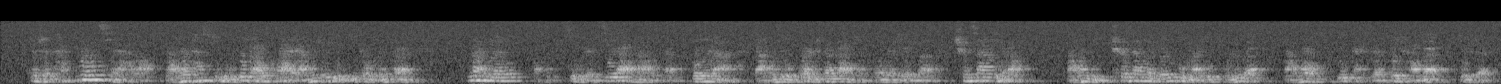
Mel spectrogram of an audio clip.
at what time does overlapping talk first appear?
none

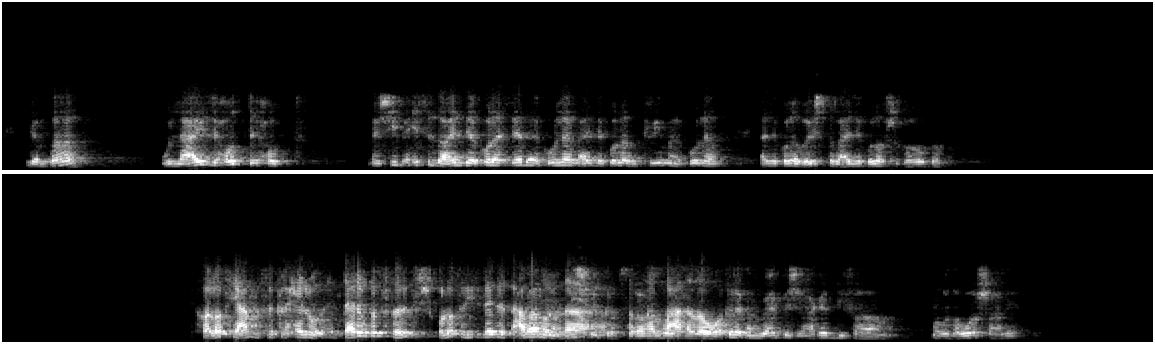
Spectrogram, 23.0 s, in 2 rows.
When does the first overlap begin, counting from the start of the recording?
17 s

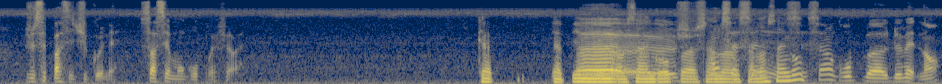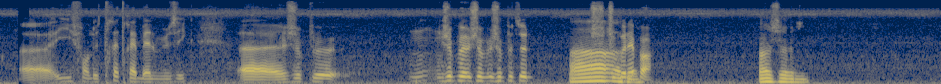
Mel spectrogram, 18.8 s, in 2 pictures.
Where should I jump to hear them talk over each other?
6 s

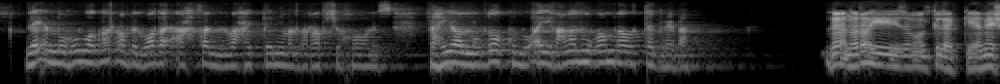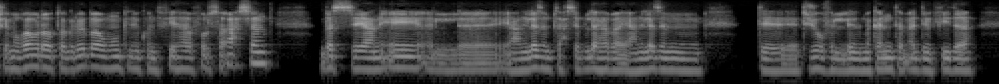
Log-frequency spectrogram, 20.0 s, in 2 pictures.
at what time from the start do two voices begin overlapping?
none

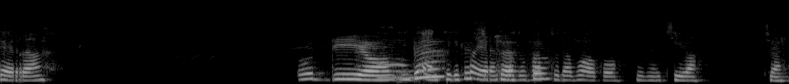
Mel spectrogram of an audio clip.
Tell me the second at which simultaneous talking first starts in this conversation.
4 s

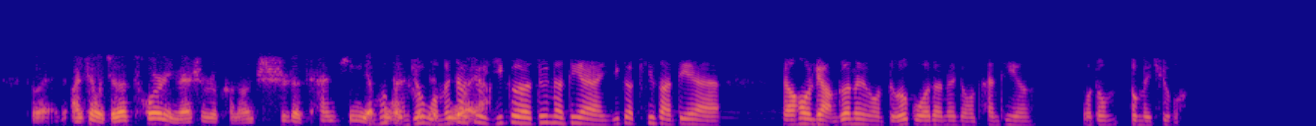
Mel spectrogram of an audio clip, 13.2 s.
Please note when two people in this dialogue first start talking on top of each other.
4 s

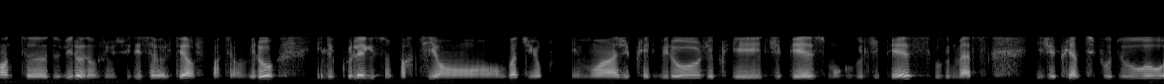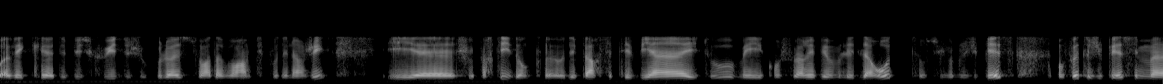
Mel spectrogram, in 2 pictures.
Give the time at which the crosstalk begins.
none

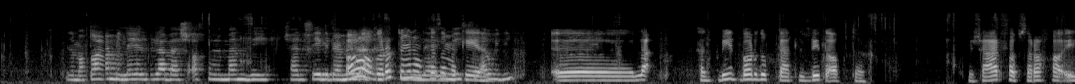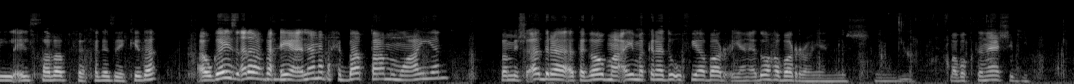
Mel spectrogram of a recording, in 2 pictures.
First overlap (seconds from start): 3 s

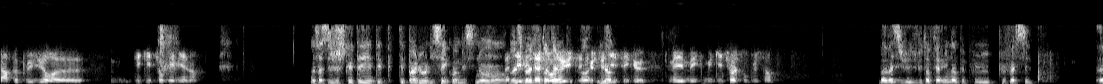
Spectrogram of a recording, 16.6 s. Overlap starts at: 8 s

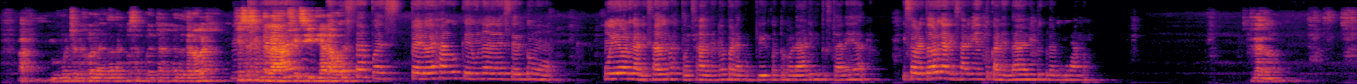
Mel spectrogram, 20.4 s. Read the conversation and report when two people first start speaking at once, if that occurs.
4 s

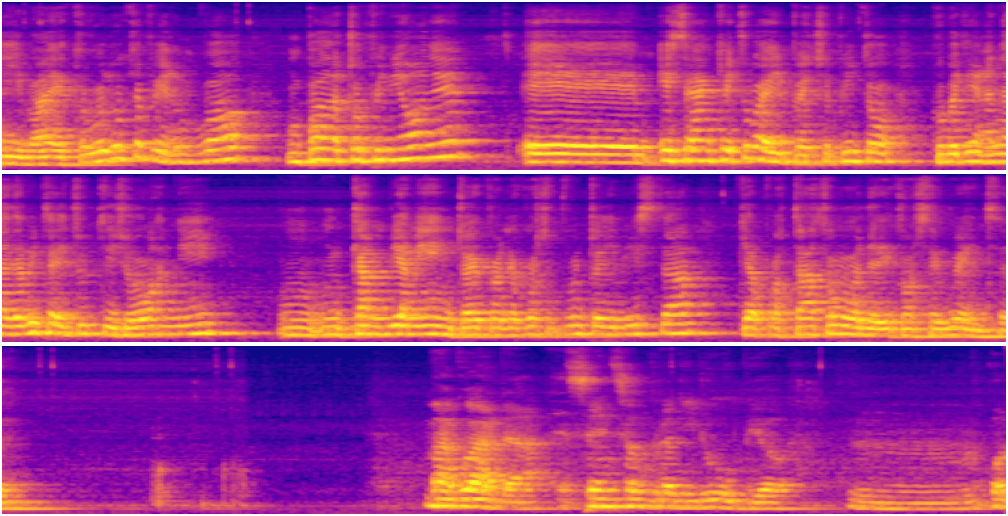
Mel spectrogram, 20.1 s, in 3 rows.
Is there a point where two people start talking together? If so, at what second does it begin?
none

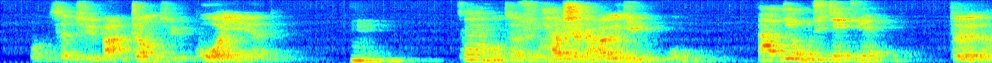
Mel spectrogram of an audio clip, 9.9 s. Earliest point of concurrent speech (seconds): 5 s

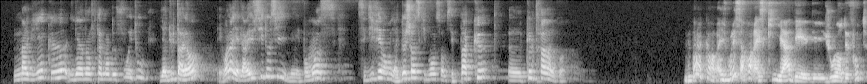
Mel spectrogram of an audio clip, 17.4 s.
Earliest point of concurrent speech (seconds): none

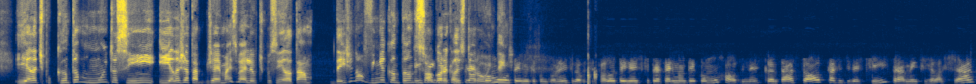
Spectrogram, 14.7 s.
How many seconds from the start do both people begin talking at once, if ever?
6 s

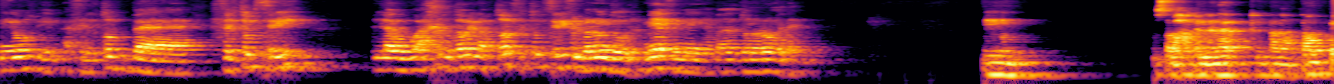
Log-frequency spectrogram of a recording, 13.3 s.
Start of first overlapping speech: none

